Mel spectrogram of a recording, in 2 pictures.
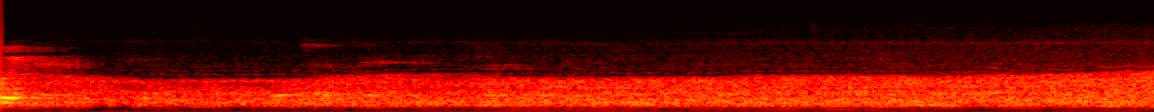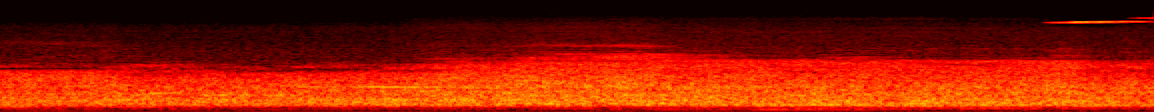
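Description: A young woman blows a steady, breathy rush of air through her cupped hands close by, slowly growing louder.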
